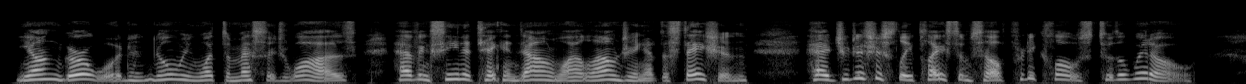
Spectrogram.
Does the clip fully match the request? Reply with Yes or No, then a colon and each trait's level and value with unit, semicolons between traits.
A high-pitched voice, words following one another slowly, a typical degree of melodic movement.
Yes: high, 210 Hz; slow, 125 wpm; average, 3.3 semitones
